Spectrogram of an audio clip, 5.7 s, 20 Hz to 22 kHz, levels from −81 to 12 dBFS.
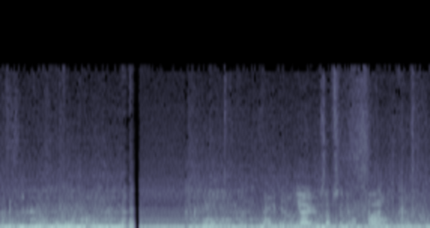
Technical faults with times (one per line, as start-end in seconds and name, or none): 1.65-1.73 burst of packet loss
1.75-2.47 long network dropout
